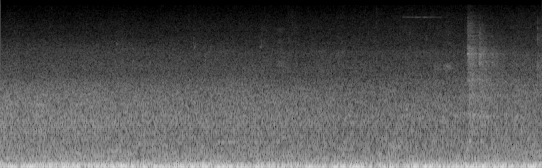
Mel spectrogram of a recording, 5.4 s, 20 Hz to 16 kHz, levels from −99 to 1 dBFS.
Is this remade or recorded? recorded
